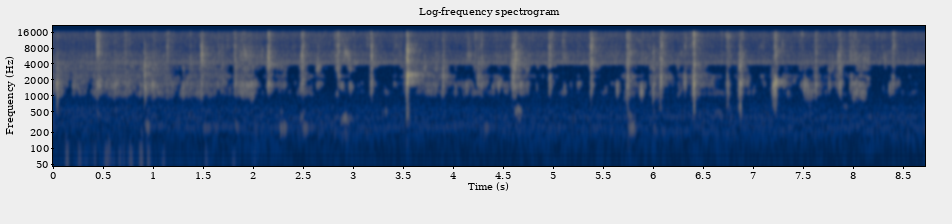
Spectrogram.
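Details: Steady wet smacking from a cat eating wet food, soft repeated clicks and licks at an irregular rhythm, with faint background hiss in a calm room.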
